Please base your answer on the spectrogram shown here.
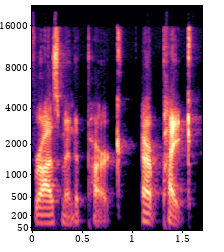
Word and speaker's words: Rosamund Pike: I'm probably going to say it wrong too, but I believe it's Rosamund Park or Pike. Pike. Wow, That I was did say it great.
